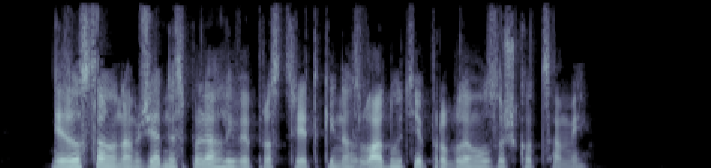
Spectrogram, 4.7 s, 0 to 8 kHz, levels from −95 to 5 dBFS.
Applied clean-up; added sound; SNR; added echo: none; none; none; none.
